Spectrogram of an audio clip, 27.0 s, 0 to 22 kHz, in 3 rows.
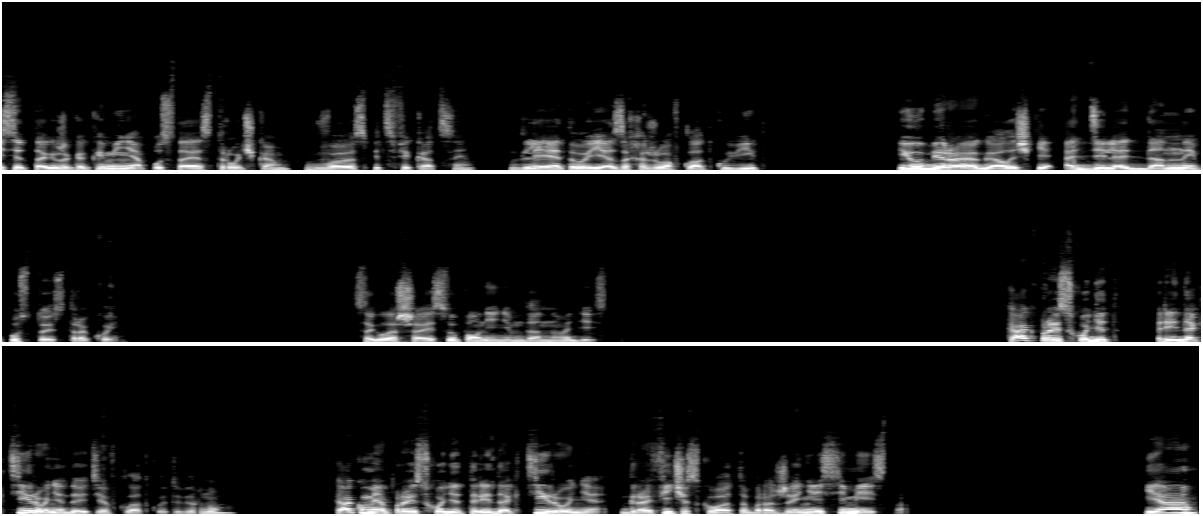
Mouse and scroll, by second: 4.7 click, 8.1 click, 9.7 click, 11.9 click, 16.7 click, 17.8 click, 19.6-20.0 scroll up 1, 20.5 middle click, 21.5 click, 22.3-23.1 scroll up 2, 23.1 middle click, 25.3 click.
